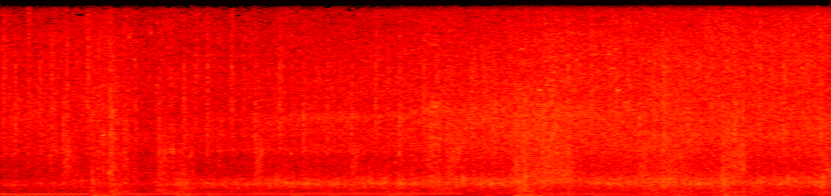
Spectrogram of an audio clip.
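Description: A car's body thumps over bumps in the ground.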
